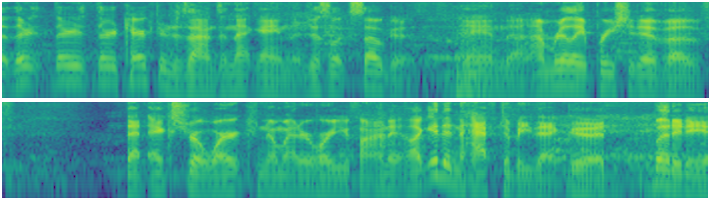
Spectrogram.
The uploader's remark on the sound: We sat down for a pint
